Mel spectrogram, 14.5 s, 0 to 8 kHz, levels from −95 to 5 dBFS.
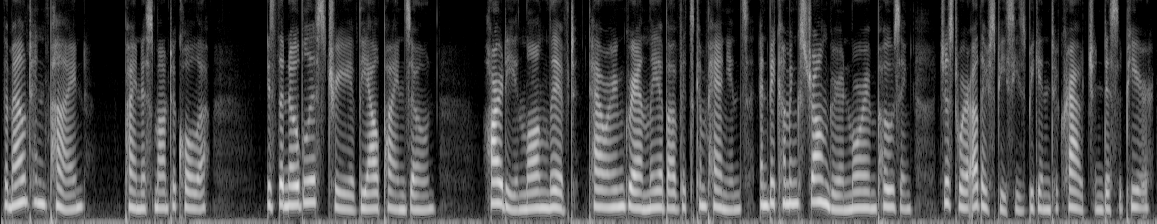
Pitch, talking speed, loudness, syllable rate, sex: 225 Hz, 150 wpm, -20 LUFS, 5.2 syllables/s, female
